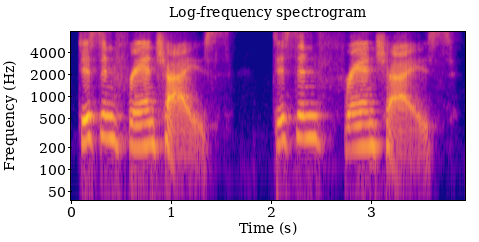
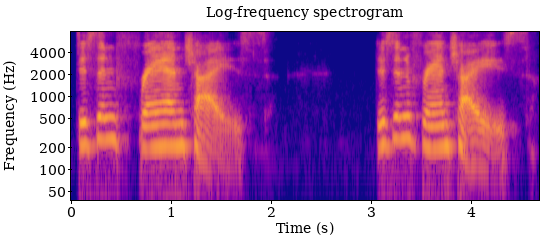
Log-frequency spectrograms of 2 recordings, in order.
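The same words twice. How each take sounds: The two takes are said the same way.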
